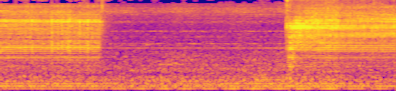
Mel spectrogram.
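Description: A gas torch flame hisses.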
